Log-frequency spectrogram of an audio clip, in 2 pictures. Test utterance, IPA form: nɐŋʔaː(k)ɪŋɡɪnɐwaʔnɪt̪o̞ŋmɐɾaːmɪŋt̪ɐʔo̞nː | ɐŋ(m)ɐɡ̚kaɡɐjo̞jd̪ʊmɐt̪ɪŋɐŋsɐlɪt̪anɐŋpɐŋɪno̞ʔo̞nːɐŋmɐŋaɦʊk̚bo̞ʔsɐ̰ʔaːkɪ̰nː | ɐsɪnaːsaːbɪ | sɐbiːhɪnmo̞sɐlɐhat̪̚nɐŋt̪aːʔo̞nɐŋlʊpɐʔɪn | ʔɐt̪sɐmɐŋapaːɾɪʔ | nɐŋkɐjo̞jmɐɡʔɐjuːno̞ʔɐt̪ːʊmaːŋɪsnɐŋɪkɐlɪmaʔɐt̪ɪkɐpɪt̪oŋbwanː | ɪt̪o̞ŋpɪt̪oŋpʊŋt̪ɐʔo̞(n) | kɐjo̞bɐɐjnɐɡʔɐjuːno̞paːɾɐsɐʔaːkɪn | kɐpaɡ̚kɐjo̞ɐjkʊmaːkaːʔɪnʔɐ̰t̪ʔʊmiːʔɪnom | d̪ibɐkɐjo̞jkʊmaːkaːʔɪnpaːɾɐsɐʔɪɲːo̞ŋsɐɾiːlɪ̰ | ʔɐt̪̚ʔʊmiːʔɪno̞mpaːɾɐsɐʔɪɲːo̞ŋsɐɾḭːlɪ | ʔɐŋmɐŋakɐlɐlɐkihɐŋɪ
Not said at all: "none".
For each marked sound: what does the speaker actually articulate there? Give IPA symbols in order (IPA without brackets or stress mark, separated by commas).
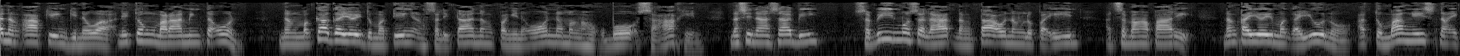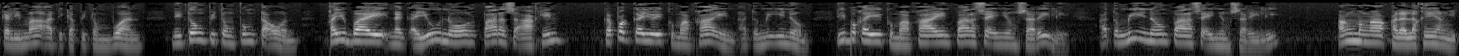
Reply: k, m, n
